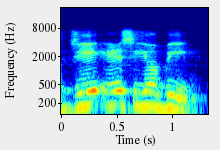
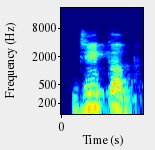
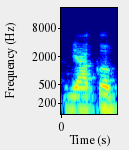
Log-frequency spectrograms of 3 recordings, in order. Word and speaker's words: Jacob: So the spelling of Jacob is J-A-C-O-B. You would normally call it as Jacob, but these guys are Dutch, so they call it as Jacob, or it's pronounced as Jacob.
